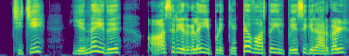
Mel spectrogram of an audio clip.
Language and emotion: Tamil, disgusted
